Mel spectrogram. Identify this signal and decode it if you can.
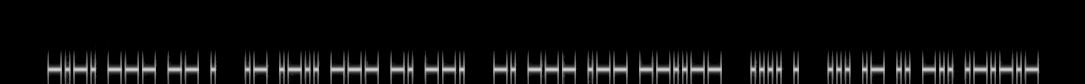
Morse code, heard as a keyed tone, about 28 wpm, 700 Hz. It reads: COME ALONG NOW, HE SAID.
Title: Sentences from Top 700 Words 28wpm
